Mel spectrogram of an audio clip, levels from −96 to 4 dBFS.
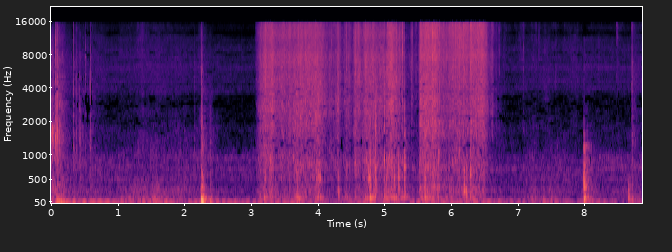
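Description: A recording of everyday sounds with plainly audible HE-AAC compression throughout, likely from encoding at a bitrate around 24 kbps. The treble stays bright, but it is rebuilt from copies of the lower bands rather than coded directly, so its detail sounds grainy and metallic and does not line up with the body of each sound. Nothing is present above 15.5 kHz. Ordinary low-bitrate coding would instead leave the top end dull or smeared.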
